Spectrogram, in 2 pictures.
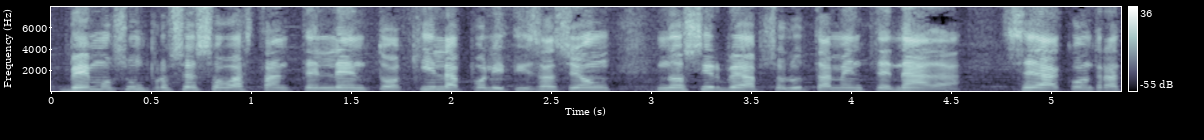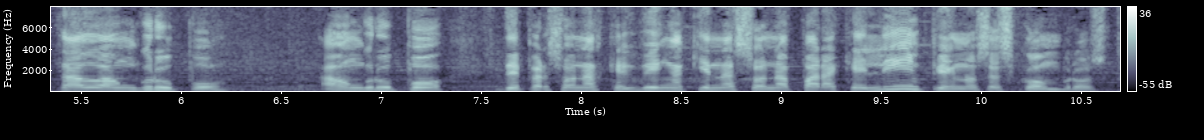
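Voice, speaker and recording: A man in his thirties from Honduras, reporting live outdoors at night into a handheld microphone with a formal, measured delivery. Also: high-pitched, fairly bright tone, soft background music. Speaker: field reporter.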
